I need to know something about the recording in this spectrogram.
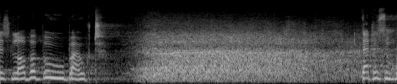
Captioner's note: audience laughs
